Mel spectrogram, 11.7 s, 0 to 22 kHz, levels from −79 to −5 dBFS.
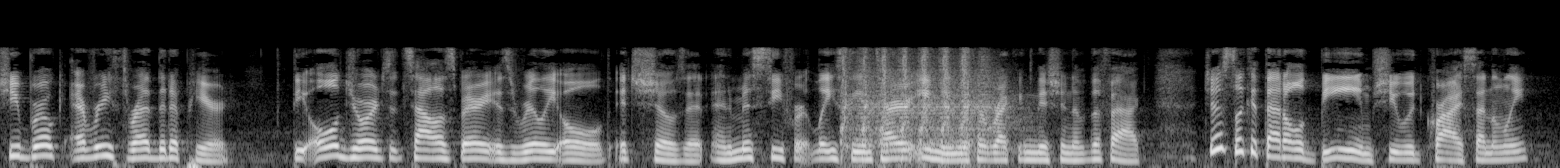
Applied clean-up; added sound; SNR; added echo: none; Gunshot, gunfire; 6 dB; none.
